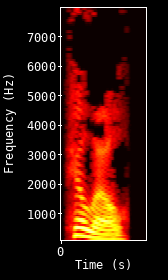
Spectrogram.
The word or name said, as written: hillel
